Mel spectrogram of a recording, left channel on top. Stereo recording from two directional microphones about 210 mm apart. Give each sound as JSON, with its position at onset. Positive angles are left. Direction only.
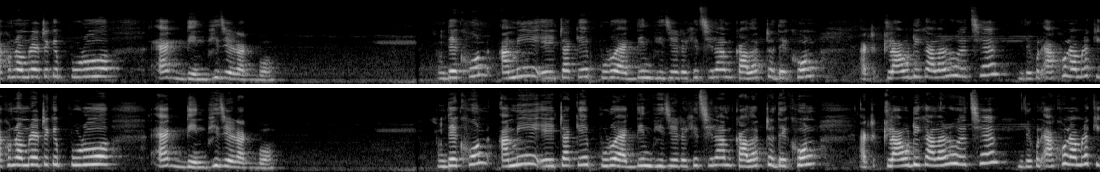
{"t": 0.0, "sound": "a woman's voice", "side_deg": -50}
{"t": 4.4, "sound": "a woman's voice", "side_deg": -50}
